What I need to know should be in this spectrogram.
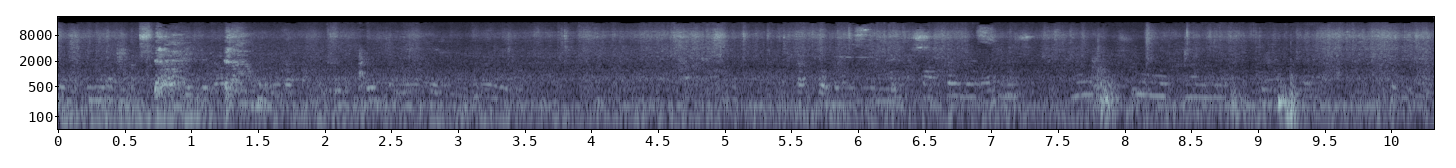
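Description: Tram wheels clatter and knock on the rails.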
